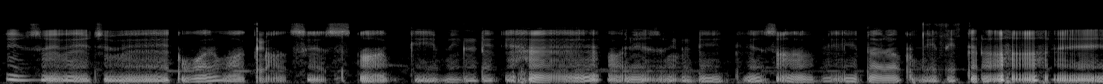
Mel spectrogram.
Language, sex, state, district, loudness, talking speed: Hindi, female, Bihar, Kishanganj, -32 LUFS, 100 wpm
